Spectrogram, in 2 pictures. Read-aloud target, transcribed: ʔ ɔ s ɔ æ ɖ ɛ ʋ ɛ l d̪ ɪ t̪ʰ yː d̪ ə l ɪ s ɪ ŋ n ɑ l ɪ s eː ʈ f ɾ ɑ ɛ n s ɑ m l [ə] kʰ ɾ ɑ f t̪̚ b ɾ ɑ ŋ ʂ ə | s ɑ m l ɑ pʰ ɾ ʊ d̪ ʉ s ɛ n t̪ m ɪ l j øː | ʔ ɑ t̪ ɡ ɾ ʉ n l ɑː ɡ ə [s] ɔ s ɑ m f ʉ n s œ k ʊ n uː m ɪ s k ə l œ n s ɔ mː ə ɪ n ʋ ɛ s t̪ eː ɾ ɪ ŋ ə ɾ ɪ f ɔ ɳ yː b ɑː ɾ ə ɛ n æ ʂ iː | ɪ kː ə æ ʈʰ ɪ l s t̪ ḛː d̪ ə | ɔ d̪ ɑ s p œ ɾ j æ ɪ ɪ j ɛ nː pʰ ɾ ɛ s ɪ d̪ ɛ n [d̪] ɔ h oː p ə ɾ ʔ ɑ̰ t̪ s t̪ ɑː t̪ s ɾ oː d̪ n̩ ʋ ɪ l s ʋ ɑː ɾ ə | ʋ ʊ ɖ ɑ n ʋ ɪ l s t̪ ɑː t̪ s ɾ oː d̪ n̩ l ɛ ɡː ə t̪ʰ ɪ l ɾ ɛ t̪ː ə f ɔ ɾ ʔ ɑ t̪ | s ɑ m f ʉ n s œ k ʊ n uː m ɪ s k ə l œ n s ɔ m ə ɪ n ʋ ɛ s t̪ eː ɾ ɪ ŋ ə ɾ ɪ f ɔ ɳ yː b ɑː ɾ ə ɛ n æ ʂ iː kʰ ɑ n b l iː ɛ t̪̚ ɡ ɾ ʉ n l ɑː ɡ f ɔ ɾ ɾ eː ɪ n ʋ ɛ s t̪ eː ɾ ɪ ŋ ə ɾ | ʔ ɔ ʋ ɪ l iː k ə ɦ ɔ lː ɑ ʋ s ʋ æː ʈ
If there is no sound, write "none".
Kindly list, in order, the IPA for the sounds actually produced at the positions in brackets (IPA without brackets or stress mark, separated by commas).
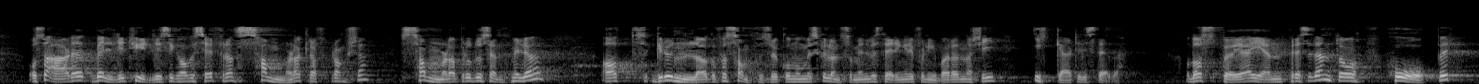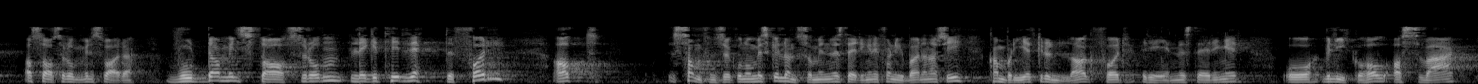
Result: ɑ, f, t̪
